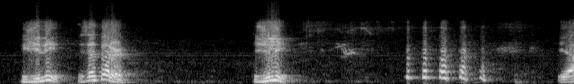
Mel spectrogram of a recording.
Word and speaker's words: Guillead: Ah, G like in Guillermo. Guillermo. That's better. So like Guillermo. Guillead. Guillead.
